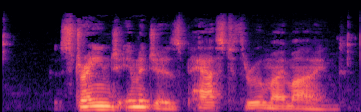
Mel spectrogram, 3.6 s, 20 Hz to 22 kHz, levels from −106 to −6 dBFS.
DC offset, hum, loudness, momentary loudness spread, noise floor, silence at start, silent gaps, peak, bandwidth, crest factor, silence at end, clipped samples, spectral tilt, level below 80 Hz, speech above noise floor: under 0.1%; none; -29 LUFS; 11 LU; -66 dBFS; 0.05 s; none; -10 dBFS; 12 kHz; 20 dB; 0.1 s; under 0.1%; -5 dB/octave; -70 dBFS; 37 dB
